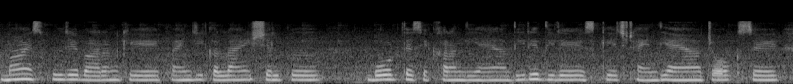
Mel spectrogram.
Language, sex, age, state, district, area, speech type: Sindhi, female, 30-45, Rajasthan, Ajmer, urban, spontaneous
